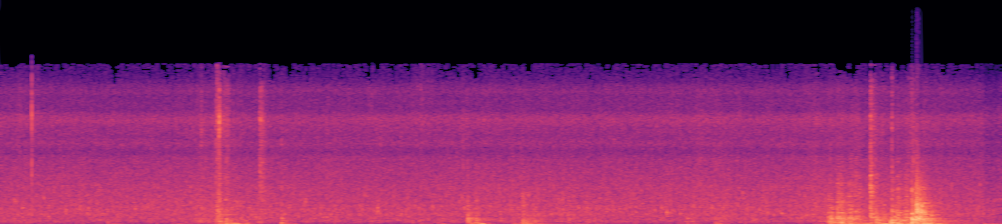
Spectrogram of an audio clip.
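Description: A stream running steadily, with a few scattered knocks and footfalls as a long alloy irrigation pipe is carried along. Near the end a louder scraping and knocking lasts about a second.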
